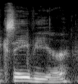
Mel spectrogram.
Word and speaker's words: Xavier: First of all, Christina and Xavier, it turns out I did say it wrong. I said Xavier, I think. It's Xavier. And he said that it's like pronouncing the first three letters, X-A-V, and then R.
